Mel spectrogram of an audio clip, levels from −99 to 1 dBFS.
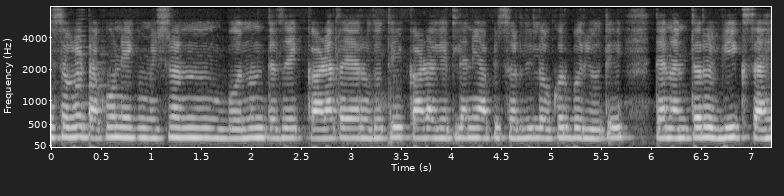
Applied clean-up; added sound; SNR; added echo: neural separator model SepFormer DNS4.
